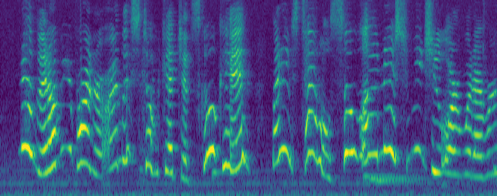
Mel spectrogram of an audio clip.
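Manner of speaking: put-on very high teenage girl voice, girlish and shy. Voicing a character offering to be a kid's partner; Tattle voice, teenage girl. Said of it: "How come I sound like a teenage girl".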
